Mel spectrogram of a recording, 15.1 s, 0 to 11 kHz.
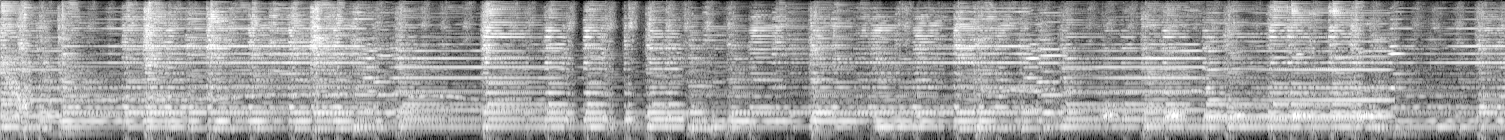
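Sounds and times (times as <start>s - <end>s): strummed acoustic guitar: 0.0s - 15.0s.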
